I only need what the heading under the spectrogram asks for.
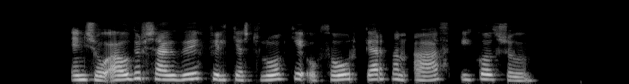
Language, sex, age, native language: Icelandic, other, 30-39, Icelandic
